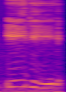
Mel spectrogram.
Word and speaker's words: EDI: is a jar why are you named Edy Edie is the phonetic pronunciation of e di that is an acronym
